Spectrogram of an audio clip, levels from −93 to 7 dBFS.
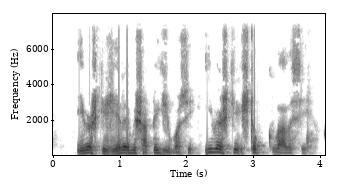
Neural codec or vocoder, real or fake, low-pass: none; real; 7.2 kHz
